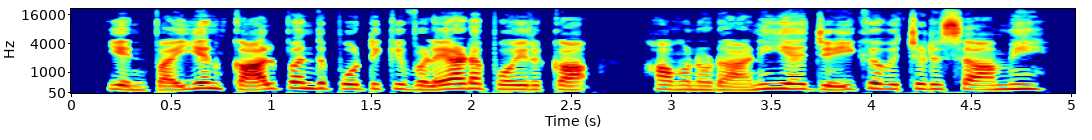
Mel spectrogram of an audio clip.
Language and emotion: Tamil, sad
